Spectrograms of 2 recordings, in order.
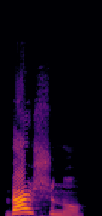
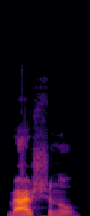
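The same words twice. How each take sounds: First: Loud furious shout; Harry shouting at Malfoy. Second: Loud call at normal pitch; Harry calling to Malfoy mid-air. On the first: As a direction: demand it back at full voice. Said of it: "diye bağırdı Harry". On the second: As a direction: shout it across the air. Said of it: "diye seslendi Harry". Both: Acted.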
